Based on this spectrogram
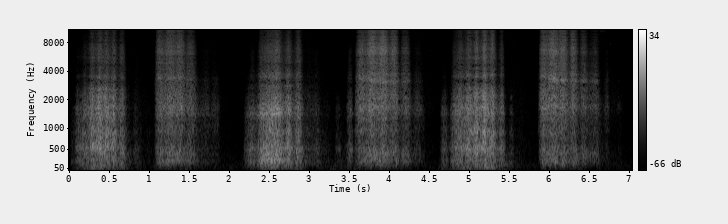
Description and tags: Male Breath Scared Frozen Loop Stereo
Scared or Frozen Breath of a Human (Loop, Male).
Gears: Rode NT4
